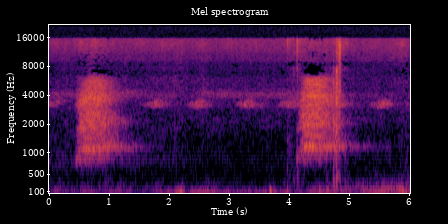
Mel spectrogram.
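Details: Neighbourhood red foxes out for a ramble at night give two harsh, raspy screams about three seconds apart over a low rumble of background noise.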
